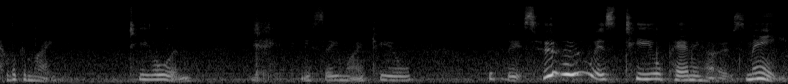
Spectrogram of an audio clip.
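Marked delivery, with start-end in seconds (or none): 0.1-5.4 much softer, partly whispered; soft showing-off. Real, not acted. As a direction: hush it like a secret reveal. Showing off outfit softly.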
